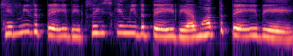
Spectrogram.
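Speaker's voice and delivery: eager, insistent, pleading, begging voice. Retelling the store owner lady asking for the baby: imitating the store lady begging. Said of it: "she would say".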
